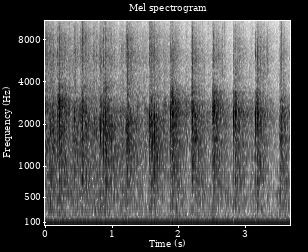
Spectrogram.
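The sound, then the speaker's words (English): A standing audience claps together as a clap offering to the Lord during a Sunday morning celebration service, in a steady, even rhythm, roughly three claps per second, the unison beats crisp and moderately loud over a low constant hum, with no voices. “I'm going to ask you to stand this morning as we prepare, as we give the Lord another clap offering.”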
